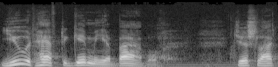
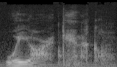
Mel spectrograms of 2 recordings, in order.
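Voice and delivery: whispered We are identical; 5 semitones lower, 11 dB quieter, faster than usual. Acted. Preacher whispering the oneness of God to the church. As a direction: hush it to a whisper.

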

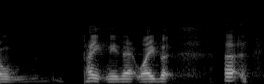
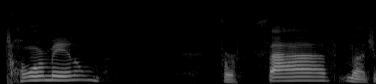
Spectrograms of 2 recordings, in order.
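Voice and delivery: softer, slow retold order; softer, slowed retelling of a command; retold command, hushed; 2 semitones higher, 5 dB quieter, slower than usual. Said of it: "he tells them".

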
